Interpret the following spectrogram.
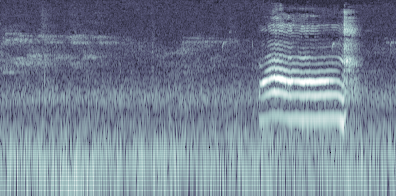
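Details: Cat asking to be let out, giving one clear, sustained meow, level and slightly nasal, lasting under a second and ending abruptly, with low steady hum before and after.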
